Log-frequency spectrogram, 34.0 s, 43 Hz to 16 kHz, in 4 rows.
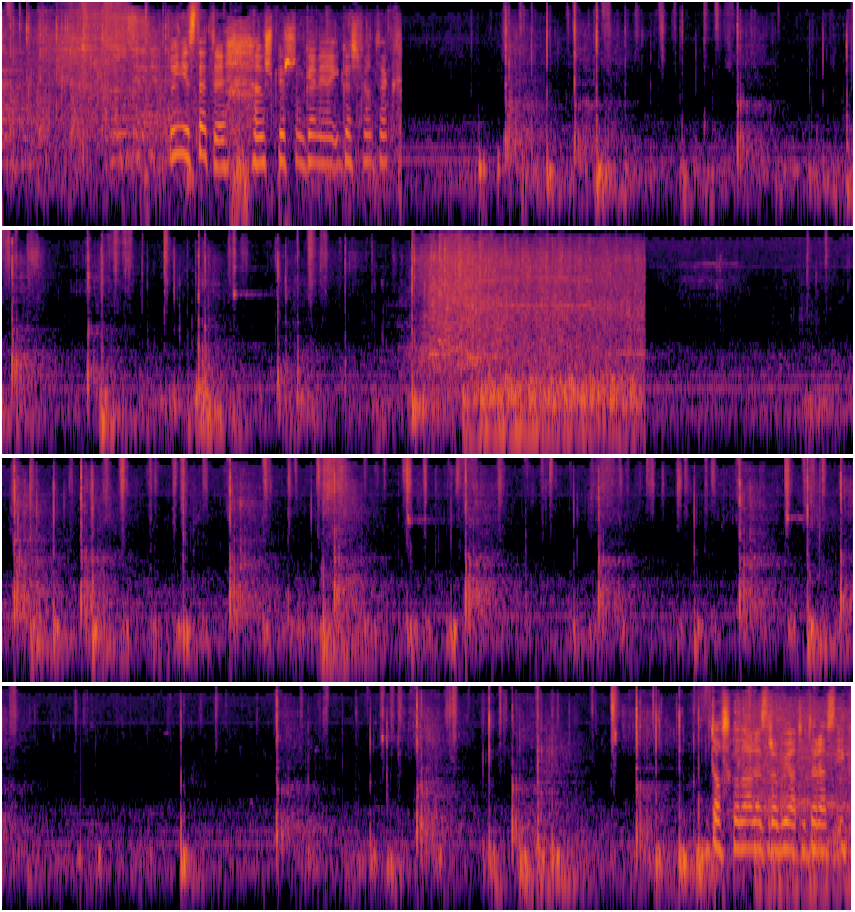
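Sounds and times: tennis ball bouncing: 4.7s - 12.0s, 17.1s - 26.5s, 27.2s - 34.0s
racket hitting tennis ball: 4.9s - 11.8s, 17.1s - 25.8s, 28.2s - 34.0s.

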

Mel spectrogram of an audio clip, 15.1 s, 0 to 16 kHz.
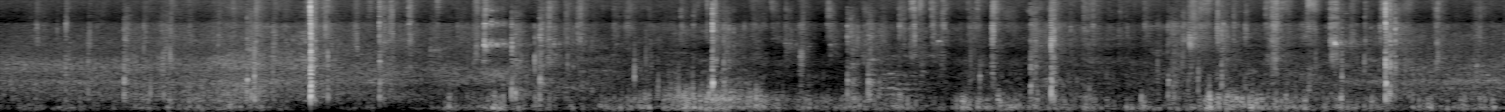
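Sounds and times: footsteps scuffing on court: 0.2s - 15.0s
racket striking tennis ball: 2.4s - 4.2s, 5.0s - 5.9s, 7.0s - 7.6s, 9.9s - 10.8s, 13.3s - 14.2s
ball bouncing: 7.0s - 7.6s.

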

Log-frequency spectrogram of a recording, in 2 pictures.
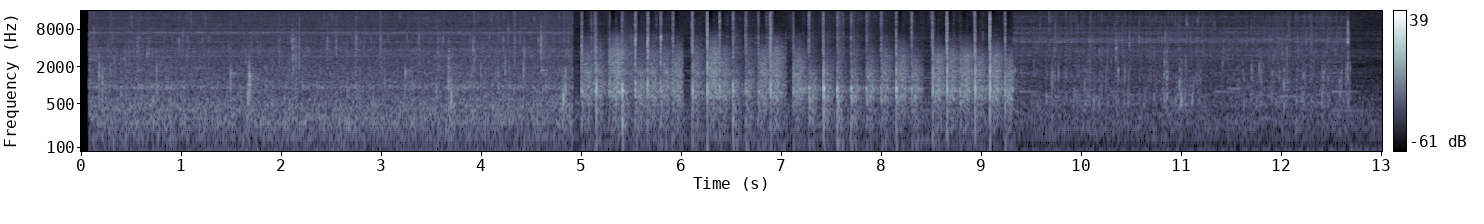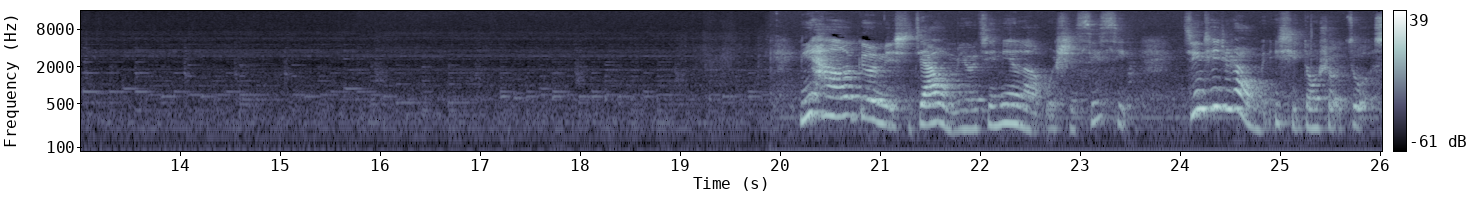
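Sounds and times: soup bubbling in a pot: 0.1s - 5.0s, 9.3s - 12.7s
cleaver chopping on cutting board: 5.0s - 9.4s.

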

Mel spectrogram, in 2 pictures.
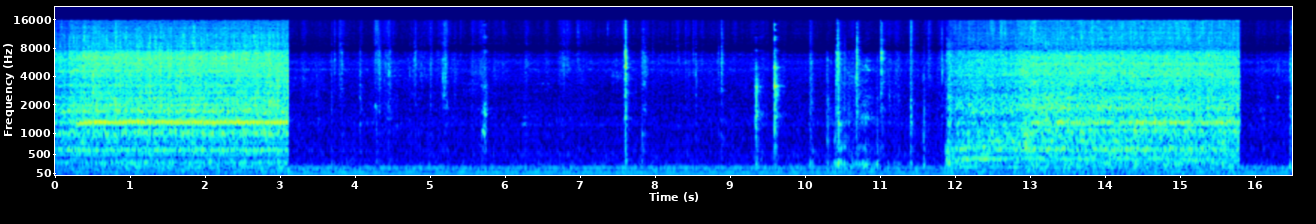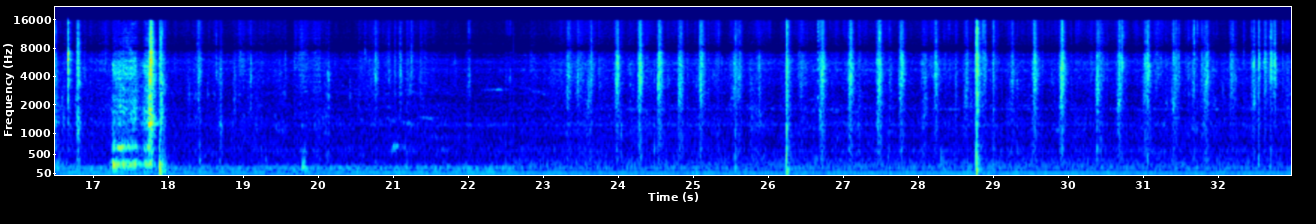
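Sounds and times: stand mixer motor running: 0.0s - 3.2s, 11.9s - 15.8s.

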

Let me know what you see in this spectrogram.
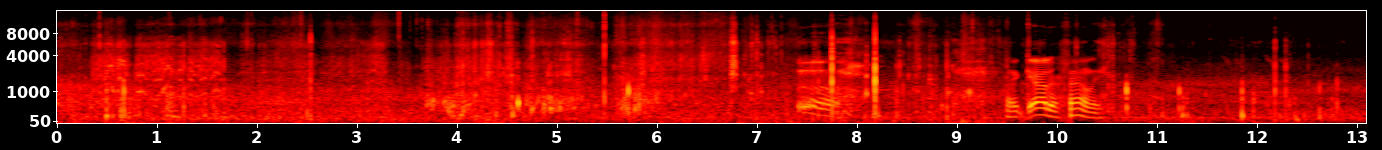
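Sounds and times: fish splashing in water: 0.0s - 9.5s.

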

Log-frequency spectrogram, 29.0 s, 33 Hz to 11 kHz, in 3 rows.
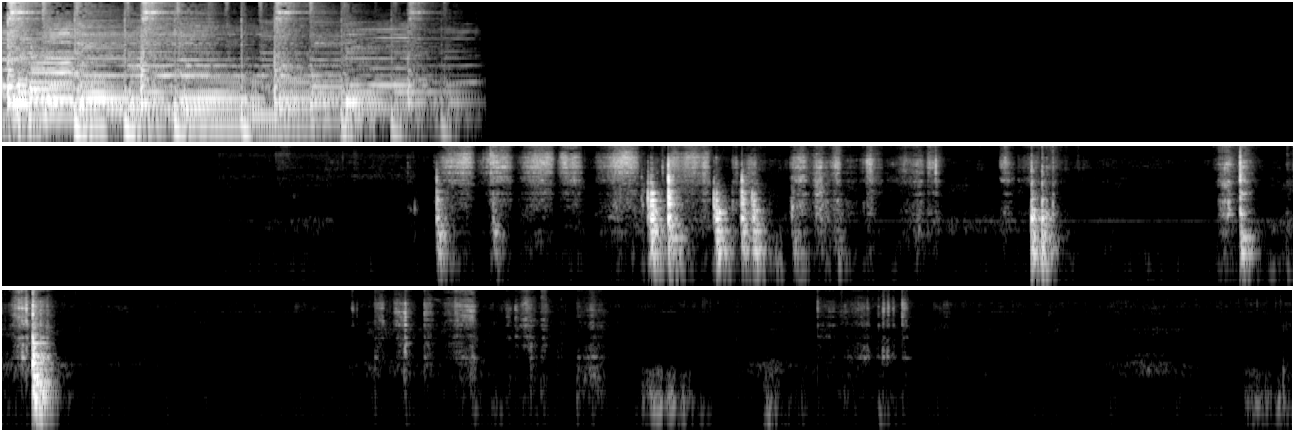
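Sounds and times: board scraping and rubbing: 12.9s - 17.6s, 18.8s - 19.8s, 22.1s - 24.0s, 25.5s - 26.2s.

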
